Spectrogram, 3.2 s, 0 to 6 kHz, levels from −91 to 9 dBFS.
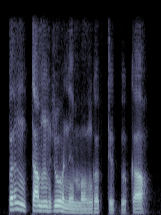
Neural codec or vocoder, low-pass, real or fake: codec, 16 kHz, about 1 kbps, DyCAST, with the encoder's durations; 5.4 kHz; fake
